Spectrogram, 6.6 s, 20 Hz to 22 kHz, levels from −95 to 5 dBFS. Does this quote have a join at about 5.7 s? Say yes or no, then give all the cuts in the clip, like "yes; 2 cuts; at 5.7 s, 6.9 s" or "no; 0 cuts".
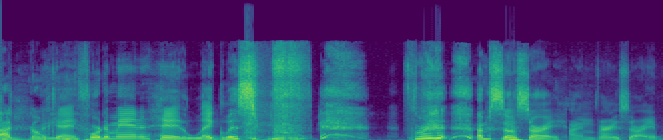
yes; 1 cut; at 5.7 s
